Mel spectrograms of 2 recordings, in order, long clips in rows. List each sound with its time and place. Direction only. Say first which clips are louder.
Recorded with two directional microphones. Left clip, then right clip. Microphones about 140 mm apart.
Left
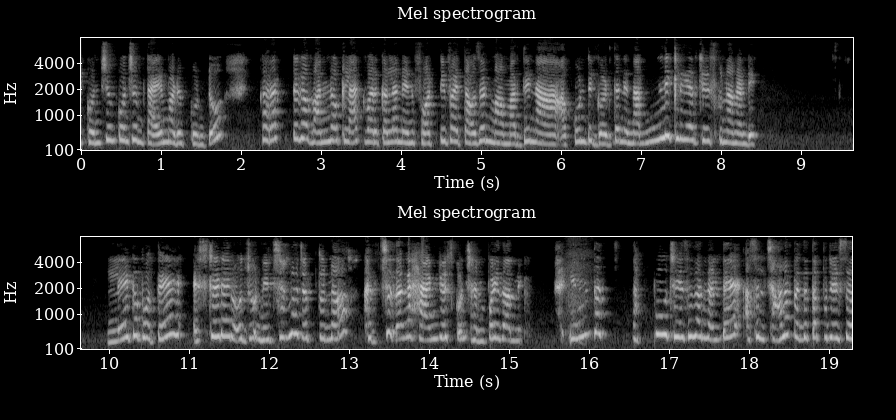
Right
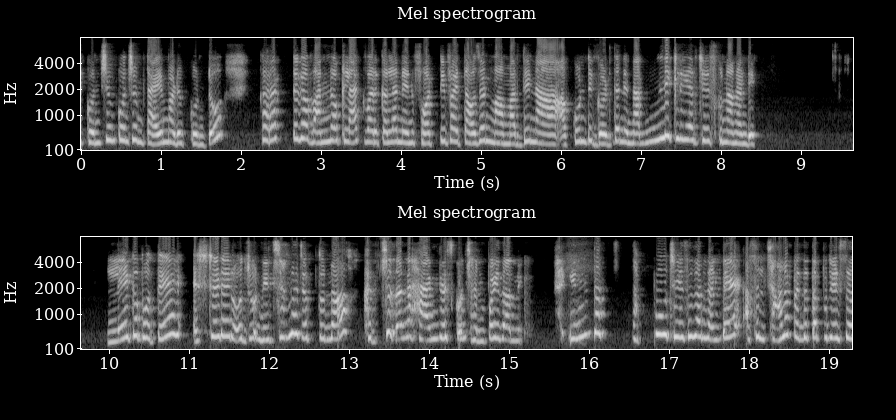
0.0 s a woman's voice: right 9 dB; 30° right (ahead or behind)
10.0 s a woman's voice: right 7 dB; 35° right (ahead or behind)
